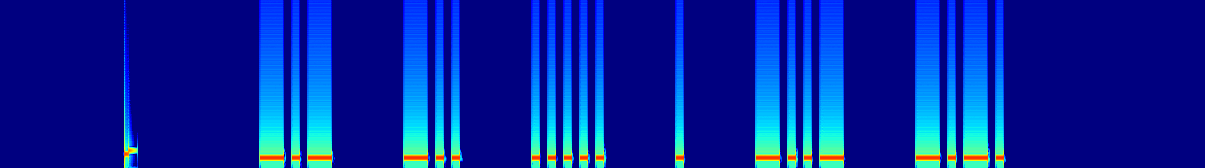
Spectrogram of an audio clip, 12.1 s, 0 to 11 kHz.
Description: Morse code, heard as a keyed tone, about 15 wpm, spaced as for 9 wpm, 700 Hz. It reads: KD5EXC
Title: USA Call Signs - 6 Characters - 3x Character Spacing - 15wpm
